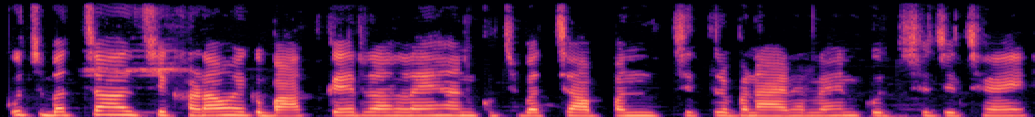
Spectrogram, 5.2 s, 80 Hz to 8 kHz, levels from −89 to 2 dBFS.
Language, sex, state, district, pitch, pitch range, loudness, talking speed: Maithili, female, Bihar, Samastipur, 215 Hz, 205-225 Hz, -16 LUFS, 255 wpm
